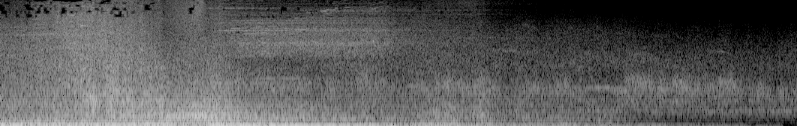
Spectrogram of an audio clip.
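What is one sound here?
A triumphant victory fanfare swells and then fades out.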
